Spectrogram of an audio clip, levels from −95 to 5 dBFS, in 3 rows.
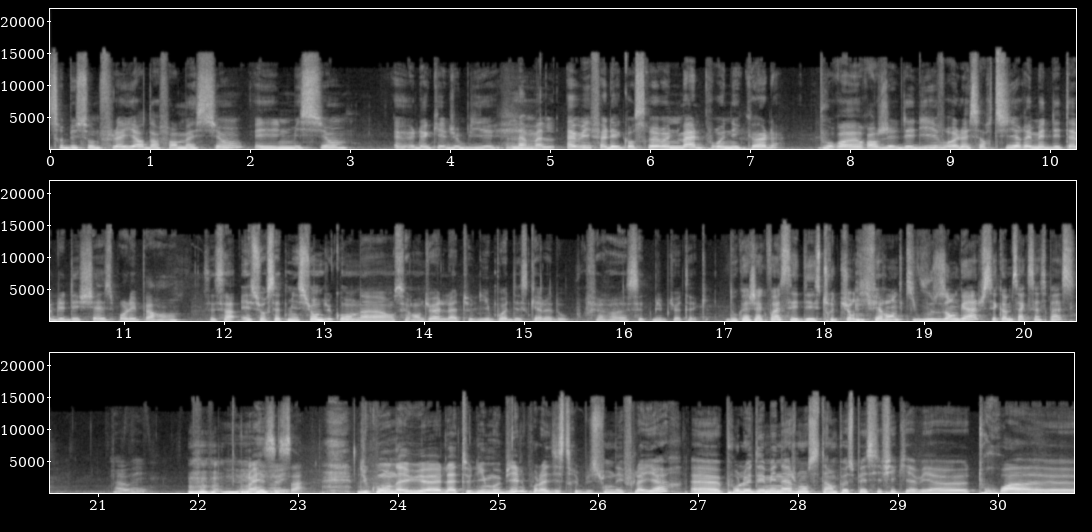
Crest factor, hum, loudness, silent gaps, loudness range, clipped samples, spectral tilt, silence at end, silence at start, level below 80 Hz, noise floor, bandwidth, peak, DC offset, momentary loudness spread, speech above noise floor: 14 dB; none; -15 LUFS; none; 5 LU; under 0.1%; -4.5 dB/octave; 0 s; 0 s; -28 dBFS; -41 dBFS; 15.5 kHz; 0 dBFS; under 0.1%; 12 LU; 26 dB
